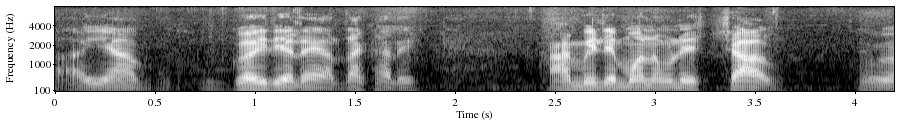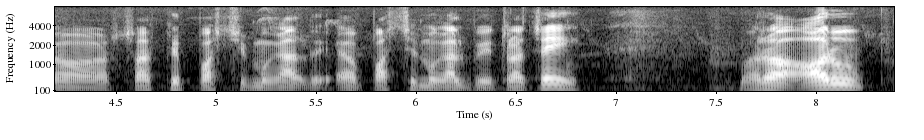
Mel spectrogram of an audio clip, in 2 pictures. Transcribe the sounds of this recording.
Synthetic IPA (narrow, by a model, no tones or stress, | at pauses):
jãɡʌjɾeɾʌɦerd̪akʰaɾi | ɦamilemʌnawnet͡sa | sʌkt̪jepʌst͡simɡalpʌst͡simɡalbʱit̪rʌt͡saĩ | rʌʔʌɾu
